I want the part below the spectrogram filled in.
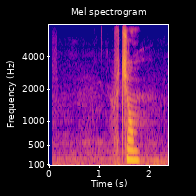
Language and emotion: Russian, neutral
